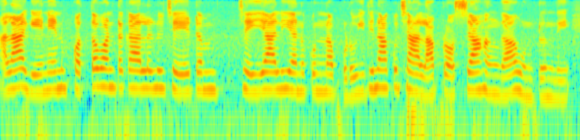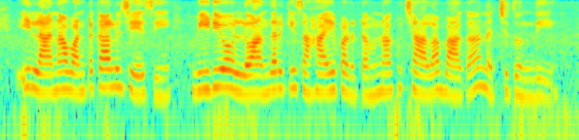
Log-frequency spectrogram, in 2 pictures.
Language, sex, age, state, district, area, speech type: Telugu, female, 60+, Andhra Pradesh, East Godavari, urban, spontaneous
